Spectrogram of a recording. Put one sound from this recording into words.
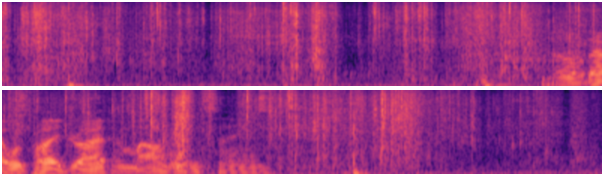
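Foil wrapping crinkles and rustles close by.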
